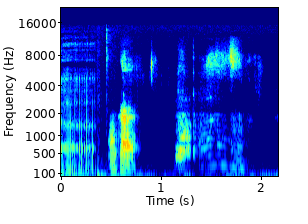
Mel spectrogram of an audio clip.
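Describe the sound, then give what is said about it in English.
Dogs wanting water let out a short bark followed by a longer, drawn-out whimpering whine, two bursts of sound at moderate loudness with a brief pause between them. “I was just pausing for a second because I was just going to give you if the dogs had anything else to say. They wanted water.”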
